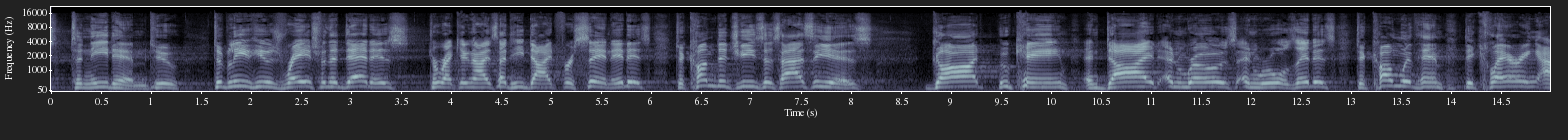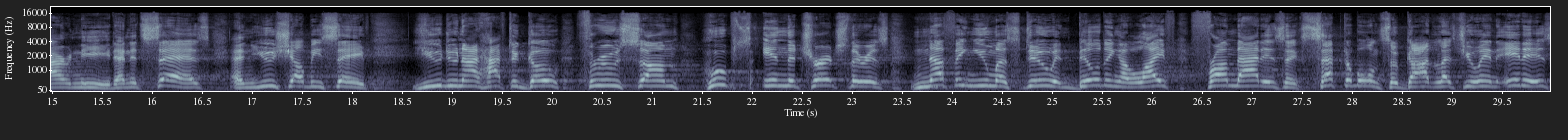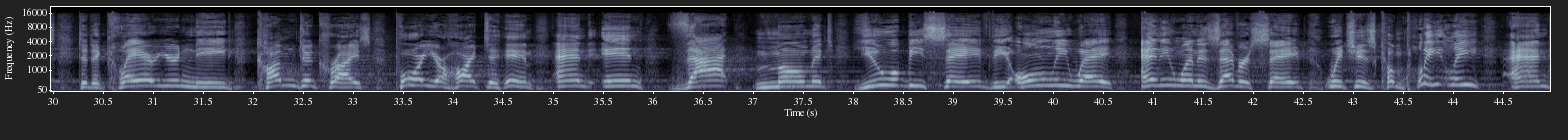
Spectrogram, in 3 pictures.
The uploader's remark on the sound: at Greentree Church on December 24, 2023 during the Christmas Eve service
